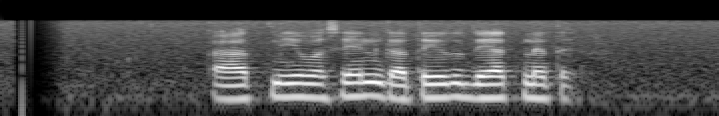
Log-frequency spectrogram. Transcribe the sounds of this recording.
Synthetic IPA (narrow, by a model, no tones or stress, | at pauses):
aːt̪mijəʋɐsɐjnɡɐt̪ɐjut̪ud̪ejaknɛt̪ə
